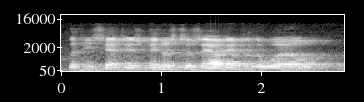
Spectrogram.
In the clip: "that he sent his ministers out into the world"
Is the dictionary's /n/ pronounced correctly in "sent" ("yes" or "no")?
no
